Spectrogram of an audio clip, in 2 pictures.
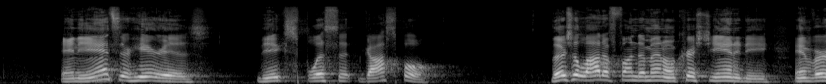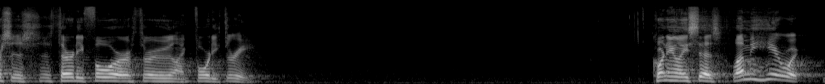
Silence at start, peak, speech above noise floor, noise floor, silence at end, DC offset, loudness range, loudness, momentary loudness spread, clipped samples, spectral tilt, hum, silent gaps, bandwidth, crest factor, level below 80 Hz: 0.6 s; -6 dBFS; 46 dB; -68 dBFS; 0.15 s; under 0.1%; 9 LU; -23 LUFS; 11 LU; under 0.1%; -4.5 dB/octave; none; none; 16 kHz; 20 dB; -70 dBFS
